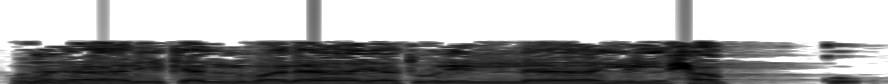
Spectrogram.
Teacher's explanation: ضمة صغيرة بعد الوقوف على القاف · Term: بالروم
